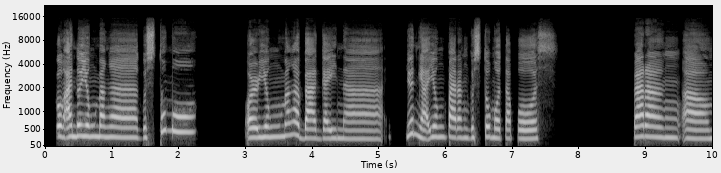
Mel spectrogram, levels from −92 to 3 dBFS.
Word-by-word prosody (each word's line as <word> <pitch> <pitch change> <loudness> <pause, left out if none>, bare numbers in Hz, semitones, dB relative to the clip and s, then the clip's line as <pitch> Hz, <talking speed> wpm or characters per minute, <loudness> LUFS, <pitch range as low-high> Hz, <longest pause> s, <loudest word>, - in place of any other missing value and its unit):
Kung 300 0 +3
ano 300 +3 +5
yung 305 -1 +2
mga 280 -2 +2
gusto 275 - -1 0.2
mo, 440 -1 +2 1.0
or 270 +1 +3
yung 290 +1 -1
mga 340 +1 0
bagay 250 -1 0
na 245 -1 -4 0.9
yun 365 0 -2
nga, 245 - +2
yung 290 0 -1
parang 270 -2 +1
gusto 290 +2 0
mo 260 - +1
tapos 245 -1 -3 1.1
parang, 285 -2 +2
um, 240 -1 0
275 Hz, 120 wpm, -22 LUFS, 250-295 Hz, 1.1 s, ano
